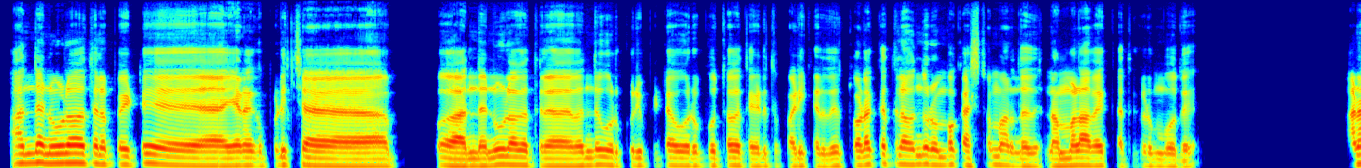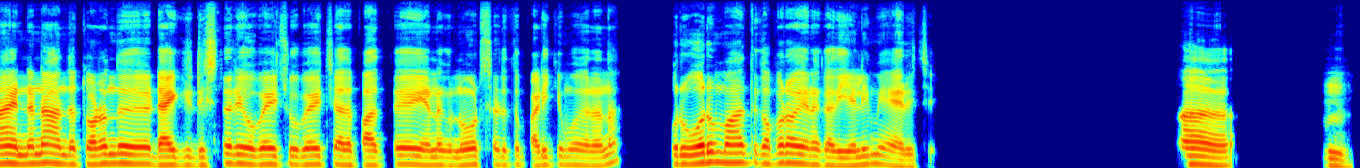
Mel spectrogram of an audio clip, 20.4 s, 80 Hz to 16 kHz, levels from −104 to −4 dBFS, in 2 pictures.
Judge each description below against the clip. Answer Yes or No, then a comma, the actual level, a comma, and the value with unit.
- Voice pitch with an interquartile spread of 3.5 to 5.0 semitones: No, average, 3.1 semitones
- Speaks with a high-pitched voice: No, low, 130 Hz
